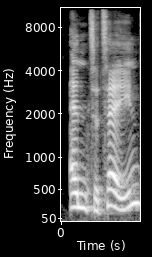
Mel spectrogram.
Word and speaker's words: entertain: half an hour pronunciation entertain starts with a vowel e so when we say to before entertain you can hear a w sound between the words to entertain to entertain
